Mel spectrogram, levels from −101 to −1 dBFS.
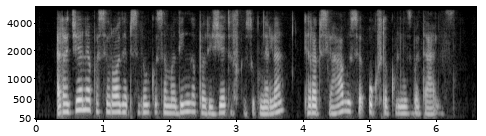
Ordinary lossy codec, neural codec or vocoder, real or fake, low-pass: AAC, 48 kbps; codec, 16 kHz, 4.8 kbps, FACodec; fake; 5.4 kHz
